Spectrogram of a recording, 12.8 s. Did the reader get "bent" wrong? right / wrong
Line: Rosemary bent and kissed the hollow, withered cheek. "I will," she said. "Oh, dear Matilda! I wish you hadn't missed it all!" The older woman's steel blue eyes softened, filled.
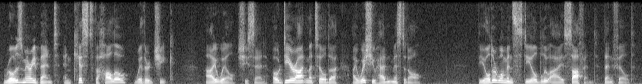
right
